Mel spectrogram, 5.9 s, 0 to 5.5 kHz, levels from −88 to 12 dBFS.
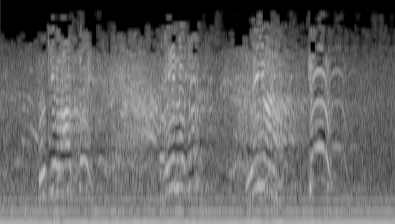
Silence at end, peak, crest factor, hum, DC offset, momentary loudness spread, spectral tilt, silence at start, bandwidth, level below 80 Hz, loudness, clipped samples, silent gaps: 0 s; -4 dBFS; 18 dB; none; 4%; 16 LU; -8 dB/octave; 0 s; 4.9 kHz; -46 dBFS; -18 LUFS; under 0.1%; none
